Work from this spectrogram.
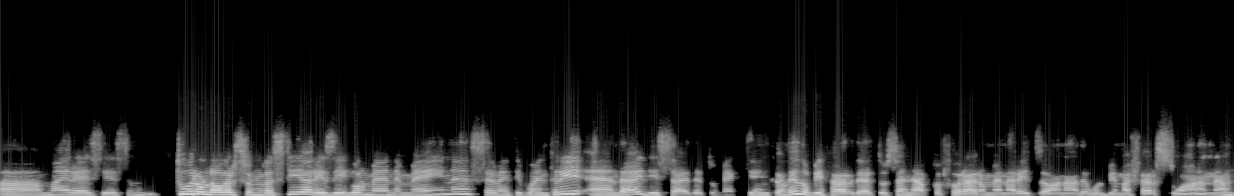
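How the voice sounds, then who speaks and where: A woman speaks with an Italian accent at a moderate pace, hardly pausing at all. Her medium-pitched voice has ordinary pitch variation, and the sound is dry and close with no echo. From Italy. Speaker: triathlete. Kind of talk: casual self-introduction.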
